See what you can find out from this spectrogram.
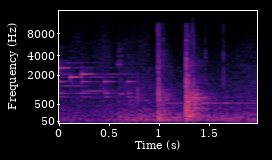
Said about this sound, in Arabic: موبايلي عم يرن هلأ، بعدين بتصل فيكي.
